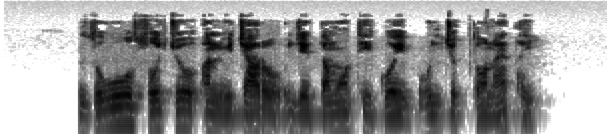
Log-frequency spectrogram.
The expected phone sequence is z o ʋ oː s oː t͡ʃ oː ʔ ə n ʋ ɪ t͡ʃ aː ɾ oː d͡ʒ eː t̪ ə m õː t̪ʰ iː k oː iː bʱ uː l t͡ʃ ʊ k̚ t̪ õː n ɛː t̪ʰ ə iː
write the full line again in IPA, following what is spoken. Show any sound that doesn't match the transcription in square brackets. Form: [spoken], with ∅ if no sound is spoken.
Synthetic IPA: z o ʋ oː s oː t͡ʃ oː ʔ ə n ʋ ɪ t͡ʃ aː ɾ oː d͡ʒ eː t̪ ə m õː t̪ʰ iː k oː iː bʱ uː l t͡ʃ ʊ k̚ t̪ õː n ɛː t̪ʰ ə iː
